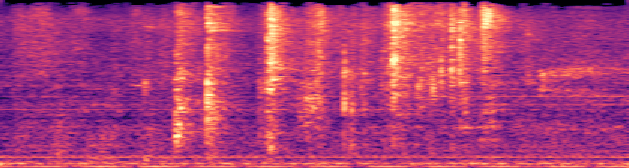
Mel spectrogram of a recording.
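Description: A few short, sharp clicks and light knocks from hands working over a wooden board on a workbench, bunched in the middle seconds, over a steady low hum.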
